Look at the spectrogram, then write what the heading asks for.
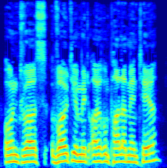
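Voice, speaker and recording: A man's voice: medium pitch, lively intonation, a little slow, no echo, clean studio sound. A man voicing a stern, wary ship's captain who gives curt orders in an audiobook. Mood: commanding. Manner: curt, commanding. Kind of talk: audiobook character voice.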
